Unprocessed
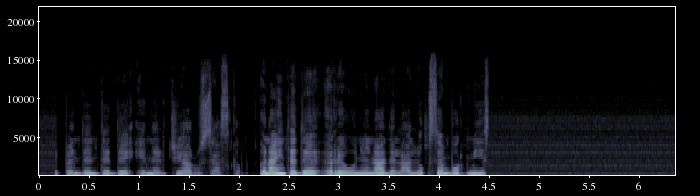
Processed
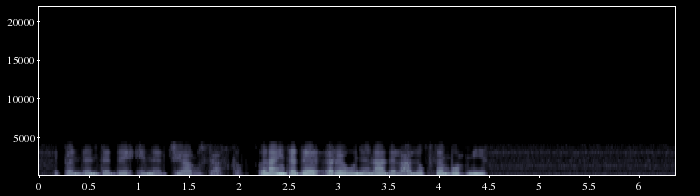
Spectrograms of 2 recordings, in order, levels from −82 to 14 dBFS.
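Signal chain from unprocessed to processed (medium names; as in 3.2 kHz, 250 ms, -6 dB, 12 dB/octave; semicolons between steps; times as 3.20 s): Bessel high-pass 160 Hz, order 8; monotone LPC vocoder at 8 kHz 300 Hz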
